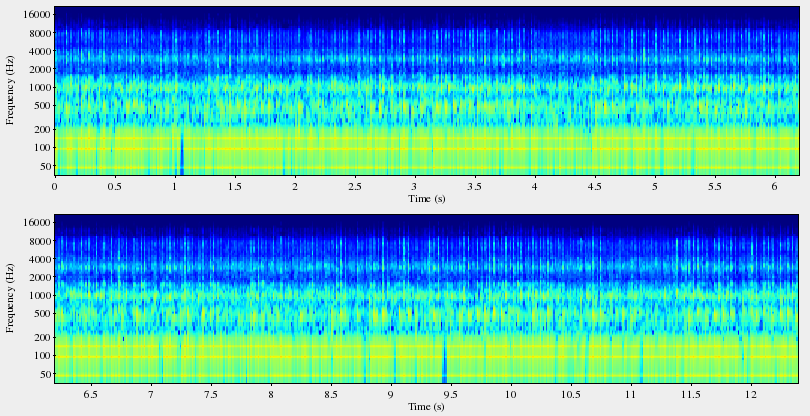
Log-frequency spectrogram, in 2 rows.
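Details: Farmall F-12 tractor on steel, auction find being revived: steady, deep low thump with no clear misfire or knock; owner suspects air cleaner restriction and carburetor needing rebuild, fault unclear.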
